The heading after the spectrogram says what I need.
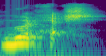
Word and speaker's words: Meurehg: So it would be something like Meurehg.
